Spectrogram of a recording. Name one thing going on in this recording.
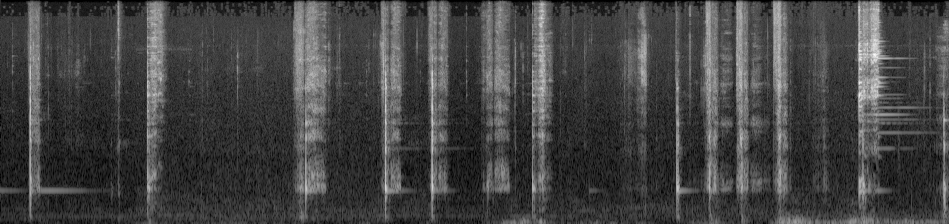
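A knife chops sharply on a wooden board.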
